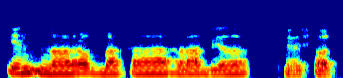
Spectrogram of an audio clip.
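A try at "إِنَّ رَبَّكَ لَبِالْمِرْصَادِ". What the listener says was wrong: Kaknya tinggal kaknya aja, jangan panjang.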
